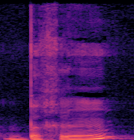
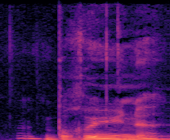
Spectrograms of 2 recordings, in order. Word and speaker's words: brun: donnés on a brun donc attention à la prononciation pourquoi brun le féminin brune brune donc brun brune blanc blonde brun brune donc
